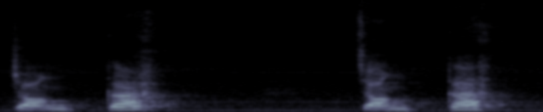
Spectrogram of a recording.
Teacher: But jong, ga. It has that H, the air after it.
